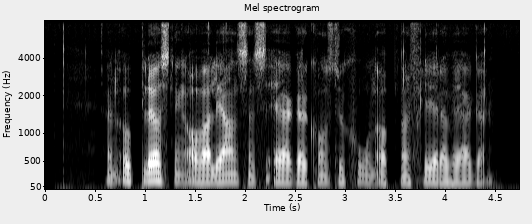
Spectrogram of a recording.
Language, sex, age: Swedish, male, 29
